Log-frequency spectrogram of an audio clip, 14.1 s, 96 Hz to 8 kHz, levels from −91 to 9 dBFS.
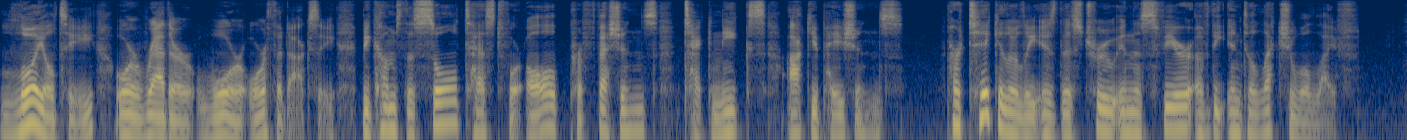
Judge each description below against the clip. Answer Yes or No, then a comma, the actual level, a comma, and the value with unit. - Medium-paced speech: No, slow, 110 wpm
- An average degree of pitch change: Yes, average, 3.7 semitones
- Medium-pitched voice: No, low, 110 Hz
